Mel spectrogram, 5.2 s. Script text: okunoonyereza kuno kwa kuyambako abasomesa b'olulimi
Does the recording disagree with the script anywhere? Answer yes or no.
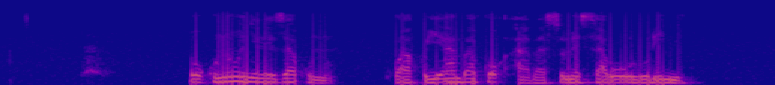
no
